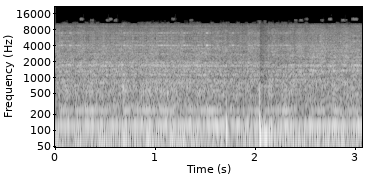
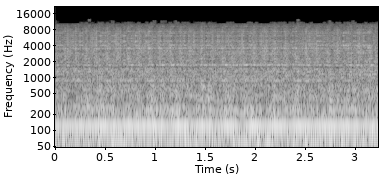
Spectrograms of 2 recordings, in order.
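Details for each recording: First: Logan lathe after making and fitting new brass gear-change idler bushing: steady low even hum, no knocks, grinding or whine; gearing running quietly, repair somewhat of a success. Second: Logan lathe on high speed after new idler bushing: steady hum with a faint repeating chunk about twice a second; owner suspects the big pulley is out of balance, unsure.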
